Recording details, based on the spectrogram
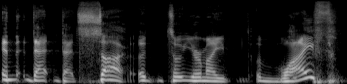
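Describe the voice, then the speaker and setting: A man's voice: high voice, expressive, slow, dry recording, clean studio sound. A man taking part as a player in a tabletop game, speaking in casual, improvised roleplay.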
